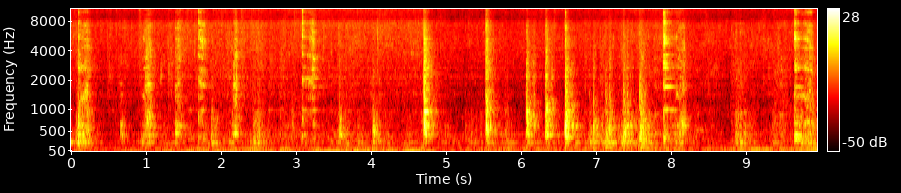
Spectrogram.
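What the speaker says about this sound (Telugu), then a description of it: "ఉల్లిపాయ వేసుకున్నాం మనం. ఇది బాగా ఫ్రై చేసుకోవాలండి." Chopped onions frying in a pan for chicken biryani, a steady sizzle broken by frequent sharp scrapes and clicks of a spoon stirring against the metal, close and fairly loud throughout.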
